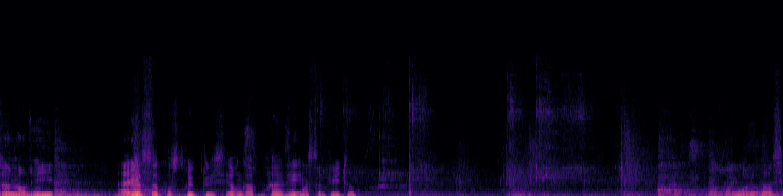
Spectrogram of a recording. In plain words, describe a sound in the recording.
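Feet stamp on a fencing strip as fencers lunge.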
